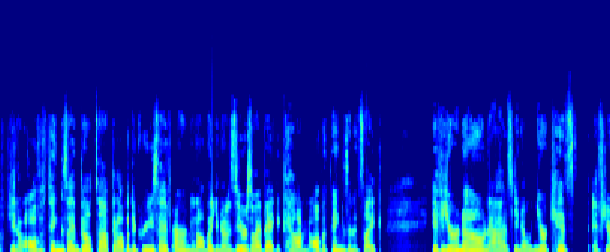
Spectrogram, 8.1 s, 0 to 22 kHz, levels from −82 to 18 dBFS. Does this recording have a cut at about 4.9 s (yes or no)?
no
